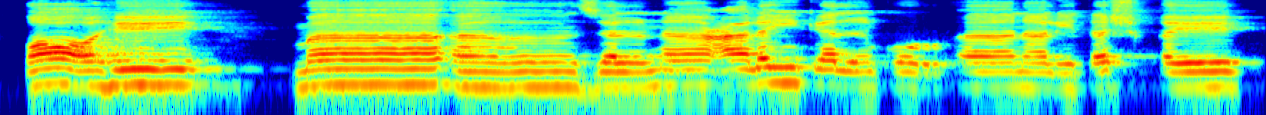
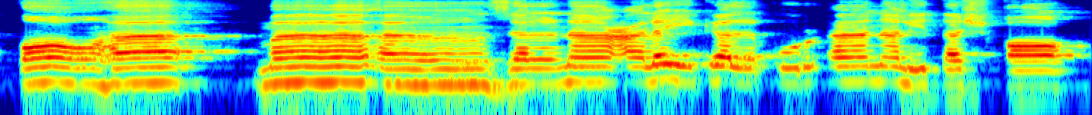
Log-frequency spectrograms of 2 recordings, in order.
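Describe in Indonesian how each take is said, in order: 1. Huruf mad panjang di akhir terdengar seperti e. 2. Huruf mad panjang di akhir terdengar seperti a terbuka. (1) "Imalah dibaca e" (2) "Ada yang dibaca dengan fath, fathah"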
